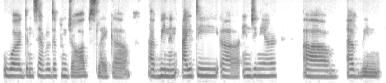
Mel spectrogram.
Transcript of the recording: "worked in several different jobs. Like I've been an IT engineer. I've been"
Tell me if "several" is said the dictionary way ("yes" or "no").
yes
